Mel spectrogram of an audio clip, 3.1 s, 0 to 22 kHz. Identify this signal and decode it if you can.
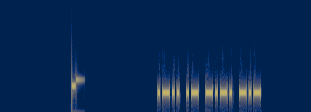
Morse code, heard as a keyed tone, about 53 wpm, 700 Hz. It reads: LACK
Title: Sentences from Top 1100 Words - New Word Drill Alt - 50wpm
